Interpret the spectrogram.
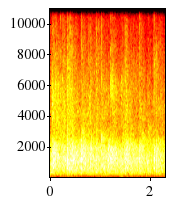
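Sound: audience round of applause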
